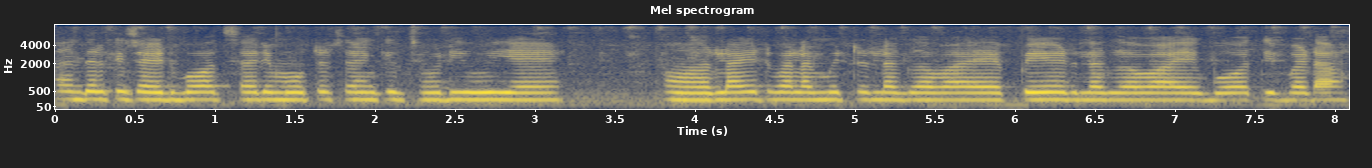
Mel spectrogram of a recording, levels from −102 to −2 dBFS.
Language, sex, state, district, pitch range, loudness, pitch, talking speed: Hindi, female, Rajasthan, Bikaner, 220-230 Hz, -12 LUFS, 230 Hz, 180 wpm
